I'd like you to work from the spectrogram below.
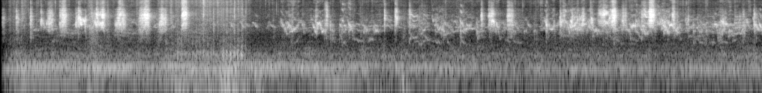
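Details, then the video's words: Budgerigar colony with a breeding pair, kept as pets: dense bursts of sharp, high chirps and warbling chatter from several birds, overlapping and irregular, with a brief low rumble near the start. "Adorable Budgies Chirping Sounds"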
